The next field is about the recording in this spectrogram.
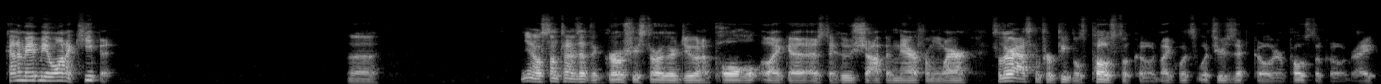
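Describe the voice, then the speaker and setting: Male, 50s, deep but forward and bright voice; folksy, rambling, unscripted livestream chatter with a halting flow. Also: lively intonation. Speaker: livestream host. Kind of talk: casual livestream chat.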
